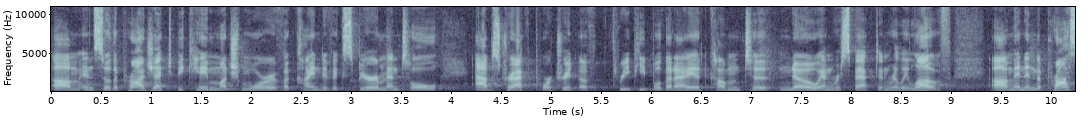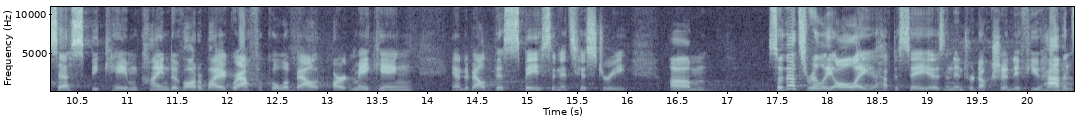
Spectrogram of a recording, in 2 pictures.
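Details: Adult woman; normal speech.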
